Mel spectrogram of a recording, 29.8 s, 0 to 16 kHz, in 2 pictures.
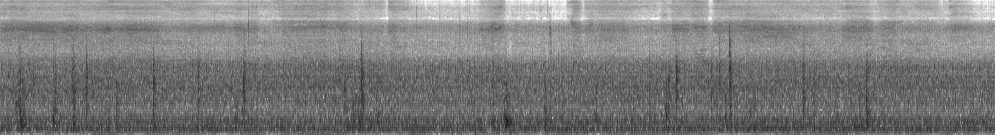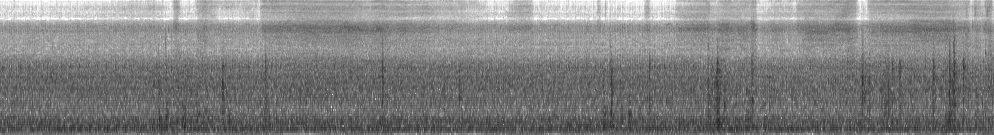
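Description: Diesel engine of a Manitou TLB 844S backhoe loader running steadily while the backhoe arm digs, with occasional sharp knocks from the arm and bucket working.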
